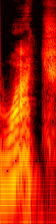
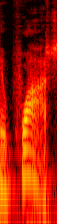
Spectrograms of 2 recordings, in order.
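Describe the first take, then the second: First: The final T is softened, almost like a hiss. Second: The final T is released crisply and hard. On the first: "I do the soft T. ... I say watch" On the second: "I don't say what"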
